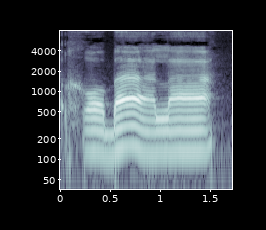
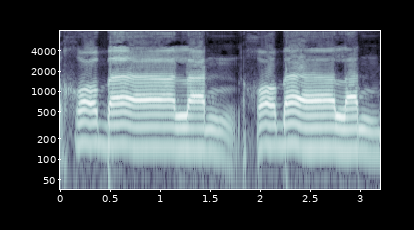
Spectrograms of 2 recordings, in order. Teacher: Kemudian ini kalau kita berwakaf berhenti di huruf lam kita baca khobala ya la kita baca la. Kita panjangkan dengan panjang dua harakat. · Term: mad iwad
